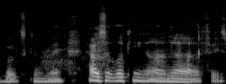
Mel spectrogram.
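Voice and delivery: very soft, barely audible half-whisper. Waiting for votes to come in, speaking into the microphone, half-whispering quietly. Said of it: "I'm just going to whisper kind of quietly".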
